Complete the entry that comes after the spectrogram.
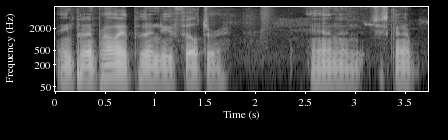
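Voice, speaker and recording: Quiet, flat-voiced man with gravelly lows. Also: moderate pace, a little hiss or hum. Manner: quiet monotone talk with many ums and restarts. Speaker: home car restorer. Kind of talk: casual workshop update video. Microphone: small clip-on wireless mic.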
